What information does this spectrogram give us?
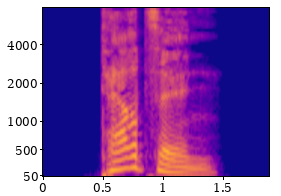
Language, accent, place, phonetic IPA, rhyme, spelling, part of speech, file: German, Germany, Berlin, [ˈtɛʁt͡sl̩n], -ɛʁt͡sl̩n, Terzeln, noun, De-Terzeln.ogg
- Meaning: dative plural of Terzel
